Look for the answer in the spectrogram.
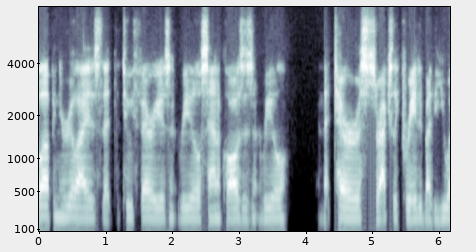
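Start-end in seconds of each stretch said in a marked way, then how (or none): none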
